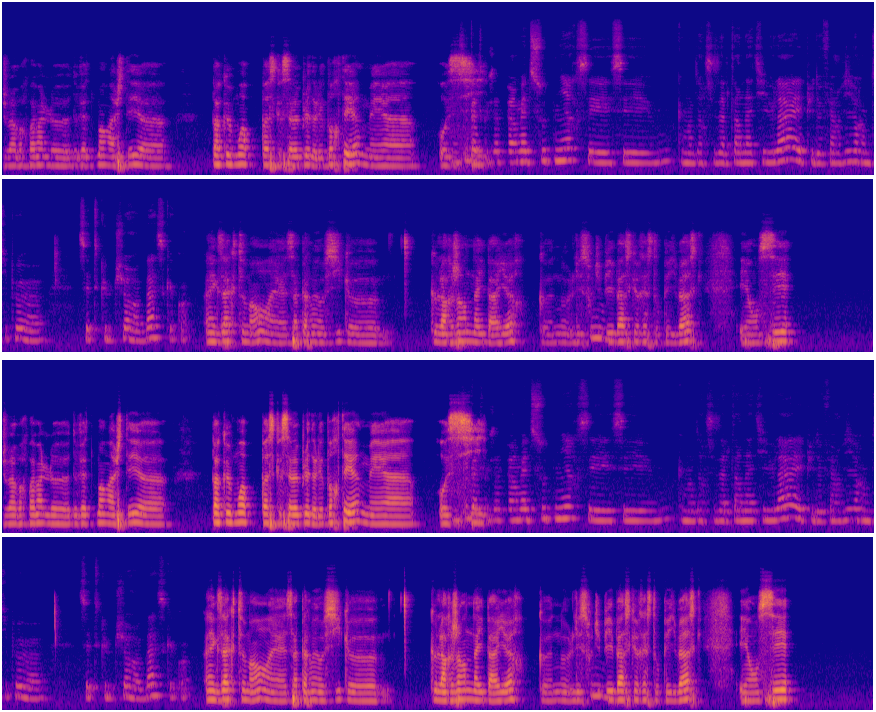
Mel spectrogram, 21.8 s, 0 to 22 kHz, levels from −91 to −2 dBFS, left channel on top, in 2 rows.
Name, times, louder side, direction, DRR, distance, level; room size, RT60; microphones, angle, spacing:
voice 1, 0.0-2.1 2.6-5.1 5.5-6.0 13.4-15.8 16.3-20.7, right 7 dB, 70° right, 0.4 m, -35 dB
voice 2, 5.6-13.2 18.2-18.5, left 1 dB, 80° left, 0.9 m, -47 dB
3.4 x 2.3 x 3.8 m
head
